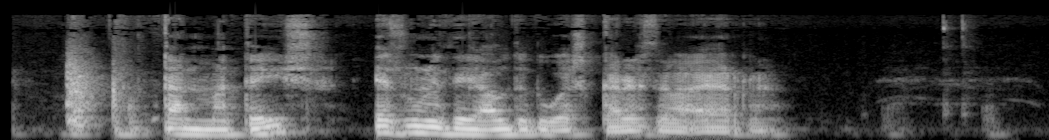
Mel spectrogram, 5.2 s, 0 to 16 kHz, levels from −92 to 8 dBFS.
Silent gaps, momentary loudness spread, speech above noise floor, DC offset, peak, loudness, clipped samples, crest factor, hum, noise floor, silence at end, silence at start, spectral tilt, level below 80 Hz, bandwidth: none; 11 LU; 43 dB; under 0.1%; 0 dBFS; -14 LUFS; under 0.1%; 16 dB; none; -56 dBFS; 1.35 s; 0.3 s; -6.5 dB/octave; -44 dBFS; 11.5 kHz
